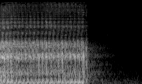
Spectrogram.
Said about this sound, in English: It's a very loud cat, actually.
